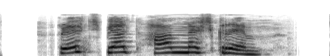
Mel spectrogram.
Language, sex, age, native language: Icelandic, male, 8, Icelandic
